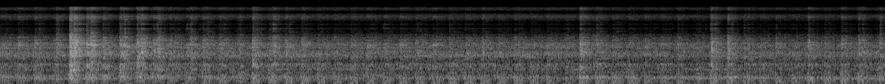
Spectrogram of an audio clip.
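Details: 1942 John Deere Unstyled A conversion whose engine was stuck, first start after fitting new spark plug wires: loose, rhythmic popping at about two beats a second with light clatter on top; the twin runs steadily and sounds healthy.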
